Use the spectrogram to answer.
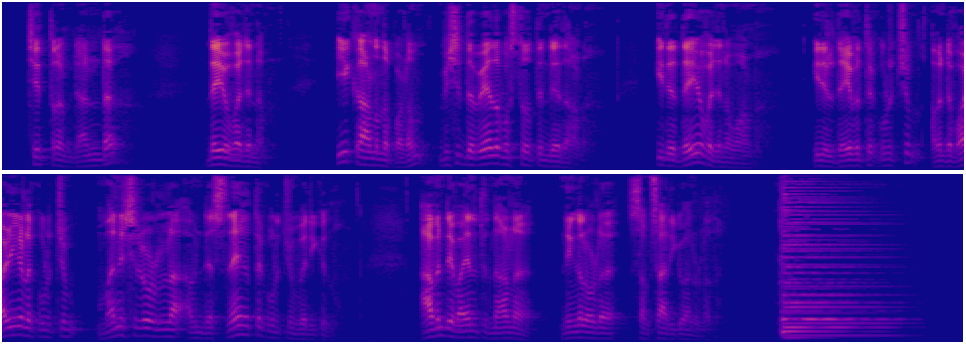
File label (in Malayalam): good news malayalam, drama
